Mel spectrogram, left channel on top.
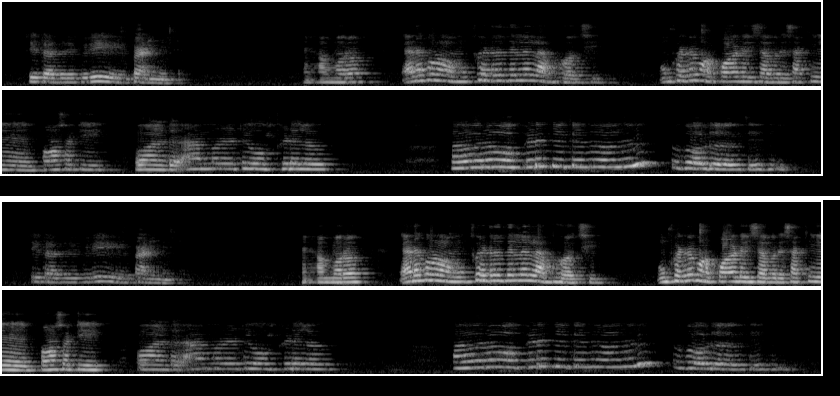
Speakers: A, on the left; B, on the right.
A: ସିଏ ତା ଦେହରେ ଫେରି ପାଣି ମିଶା
B: ଆମର ଏଇଆଡେ କଣ ଉମ୍ଫେଡରେ ଦେଲେ ଲାଭ ଅଛି ଉଫେଡ ରେ କଣ ପଏଣ୍ଟ ହିସାବରେ ଷାଠିଏ ପଅଷଠି
A: ପଏଣ୍ଟ ଆମର ଏଠି ଓମଫେଡ୍ ଲୋ ହ ଆମର ଓମଫେଡ୍ ଚେକ୍ କେନ୍ତି ନଉଛନ୍ତି ଗଉଡ଼ ନଉଛି ଆସିକି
